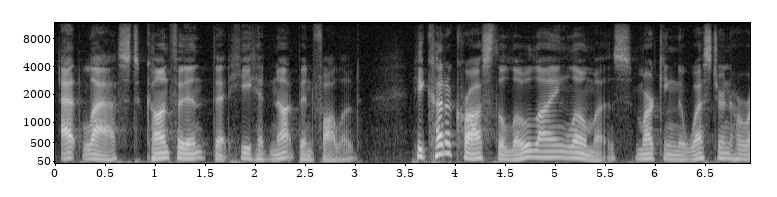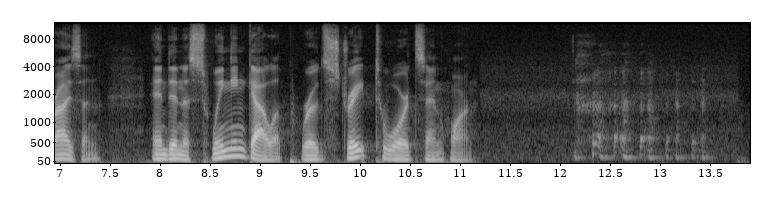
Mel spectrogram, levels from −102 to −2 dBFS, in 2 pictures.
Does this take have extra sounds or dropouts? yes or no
yes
